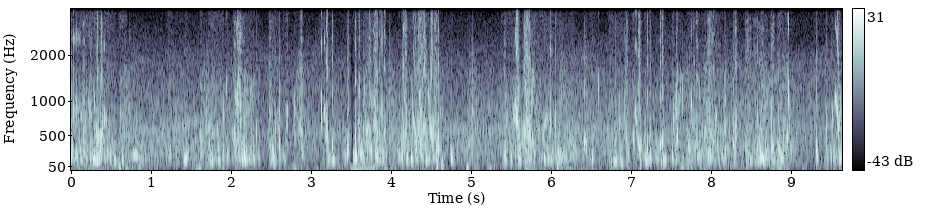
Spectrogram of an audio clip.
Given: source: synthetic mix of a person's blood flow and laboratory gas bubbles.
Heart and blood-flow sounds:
Doppler ultrasound of blood flow; subclavian vein
0.00-0.75 s: bubbles
1.20-1.51 s: bubbles
1.59-2.38 s: bubbles
2.48-2.95 s: bubbles
3.10-3.37 s: bubbles
3.40-3.99 s: bubbles
4.07-4.68 s: bubbles
4.72-4.81 s: bubbles
5.37-6.34 s: bubbles
6.38-6.63 s: bubbles
6.71-7.47 s: bubbles
7.50-9.04 s: bubbles
9.28-9.65 s: bubbles
From the record:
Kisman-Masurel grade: 444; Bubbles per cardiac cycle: continuous sound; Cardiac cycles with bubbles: 100%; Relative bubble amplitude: maximal (0.775 to 0.999); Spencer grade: 4 (maximum detectable bubble signal sounding continuously throughout systole and diastole of every cardiac period, and overriding the amplitude of the normal cardiac signals); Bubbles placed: anywhere in the cardiac cycle

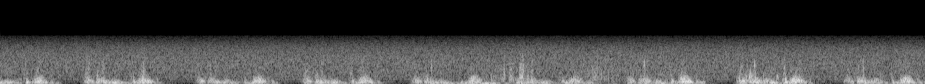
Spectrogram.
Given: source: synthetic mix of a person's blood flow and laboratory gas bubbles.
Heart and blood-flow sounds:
Doppler ultrasound of blood flow; precordium
0.86-0.92 s: bubbles
From the record:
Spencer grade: 1 (occasional bubble signal discernible with the cardiac motion signal, with majority of cardiac periods free of bubbles); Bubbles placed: only in the low amplitude regions of the cardiac cycle

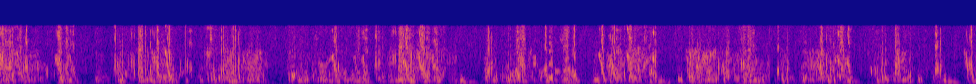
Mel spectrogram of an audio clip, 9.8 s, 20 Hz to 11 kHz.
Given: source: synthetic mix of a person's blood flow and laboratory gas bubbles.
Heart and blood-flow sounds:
Doppler ultrasound of blood flow; precordium
0.00-0.80 s: bubbles
0.94-1.05 s: bubbles
1.11-1.95 s: bubbles
1.99-2.70 s: bubbles
2.85-4.58 s: bubbles
4.83-5.85 s: bubbles
5.96-6.61 s: bubbles
6.75-7.70 s: bubbles
7.74-8.58 s: bubbles
8.67-9.26 s: bubbles
9.30-9.45 s: bubbles
9.62-9.77 s: bubbles
From the record:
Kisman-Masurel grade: 444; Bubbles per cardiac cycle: continuous sound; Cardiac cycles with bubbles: 100%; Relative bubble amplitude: maximal (0.775 to 0.999); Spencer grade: 4 (maximum detectable bubble signal sounding continuously throughout systole and diastole of every cardiac period, and overriding the amplitude of the normal cardiac signals); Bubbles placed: anywhere in the cardiac cycle

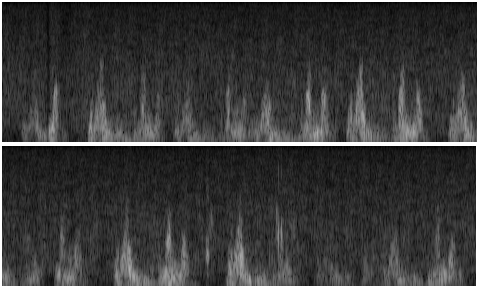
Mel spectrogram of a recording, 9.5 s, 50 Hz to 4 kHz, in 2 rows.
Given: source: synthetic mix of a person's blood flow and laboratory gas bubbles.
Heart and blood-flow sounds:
Doppler ultrasound of blood flow; precordium
6.78-6.88 s: bubbles
7.41-7.70 s: bubbles
From the record:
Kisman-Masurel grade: 122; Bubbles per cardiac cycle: 1 to 2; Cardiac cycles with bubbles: 10 to 50%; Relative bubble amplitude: moderate (0.250 to 0.450); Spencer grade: 2 (many but less than half of the cardiac periods contain bubble signals, singularly or in groups); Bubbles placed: only in the low amplitude regions of the cardiac cycle

